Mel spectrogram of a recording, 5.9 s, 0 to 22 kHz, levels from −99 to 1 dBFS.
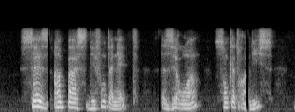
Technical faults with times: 0.95-1.03 lost AMR speech frames
3.17-3.23 lost AMR speech frames
4.91-5.03 lost AMR speech frames

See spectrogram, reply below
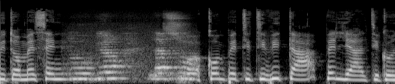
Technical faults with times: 0.00-3.96 gain pumping
0.63-1.96 switch to a distant microphone

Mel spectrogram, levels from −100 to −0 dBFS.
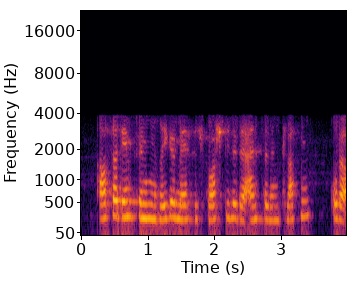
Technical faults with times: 0.00-3.98 G.723.1 codec

